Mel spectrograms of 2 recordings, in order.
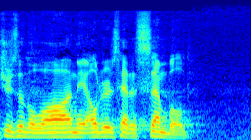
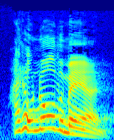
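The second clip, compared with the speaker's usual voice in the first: much higher, louder oath; sworn denial; 14 semitones higher, 8 dB louder than usual. Acted. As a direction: swear it hard. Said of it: "denied it again with an oath".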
